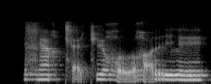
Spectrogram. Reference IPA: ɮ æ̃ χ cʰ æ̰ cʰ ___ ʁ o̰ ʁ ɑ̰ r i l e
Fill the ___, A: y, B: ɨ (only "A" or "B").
A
